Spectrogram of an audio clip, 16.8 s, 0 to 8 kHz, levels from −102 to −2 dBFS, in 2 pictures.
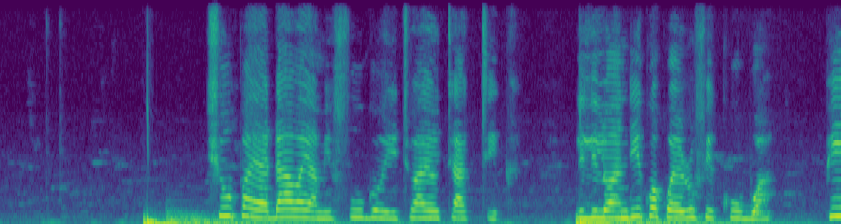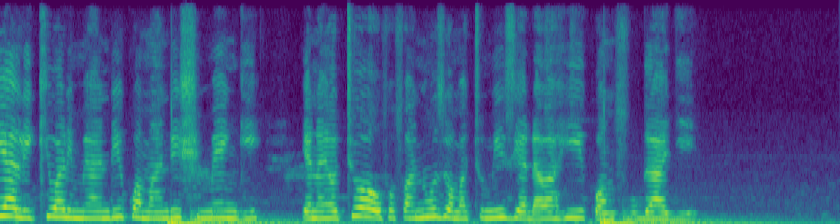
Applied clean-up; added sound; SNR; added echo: none; Boom; 6 dB; none.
